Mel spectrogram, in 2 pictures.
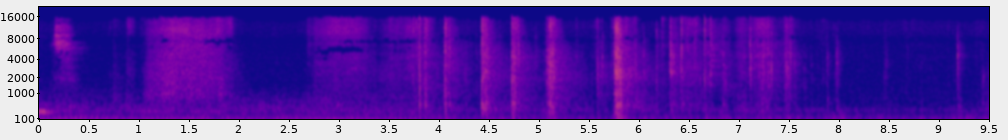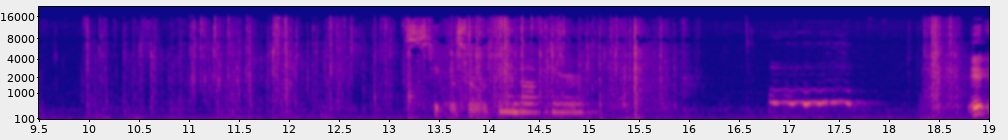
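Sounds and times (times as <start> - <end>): paper and plastic crinkling: 3.3 - 16.1, 18.3 - 19.0.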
